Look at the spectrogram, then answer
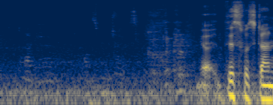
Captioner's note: speaking faintly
